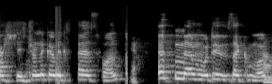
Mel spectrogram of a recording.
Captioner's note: laughs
